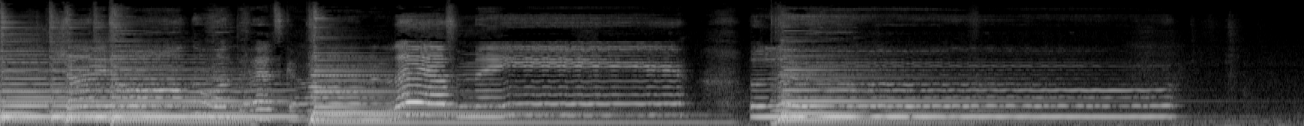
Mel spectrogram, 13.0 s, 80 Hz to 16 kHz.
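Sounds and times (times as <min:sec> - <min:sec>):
acoustic guitar chord strummed: 0:00.0 - 0:12.6.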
